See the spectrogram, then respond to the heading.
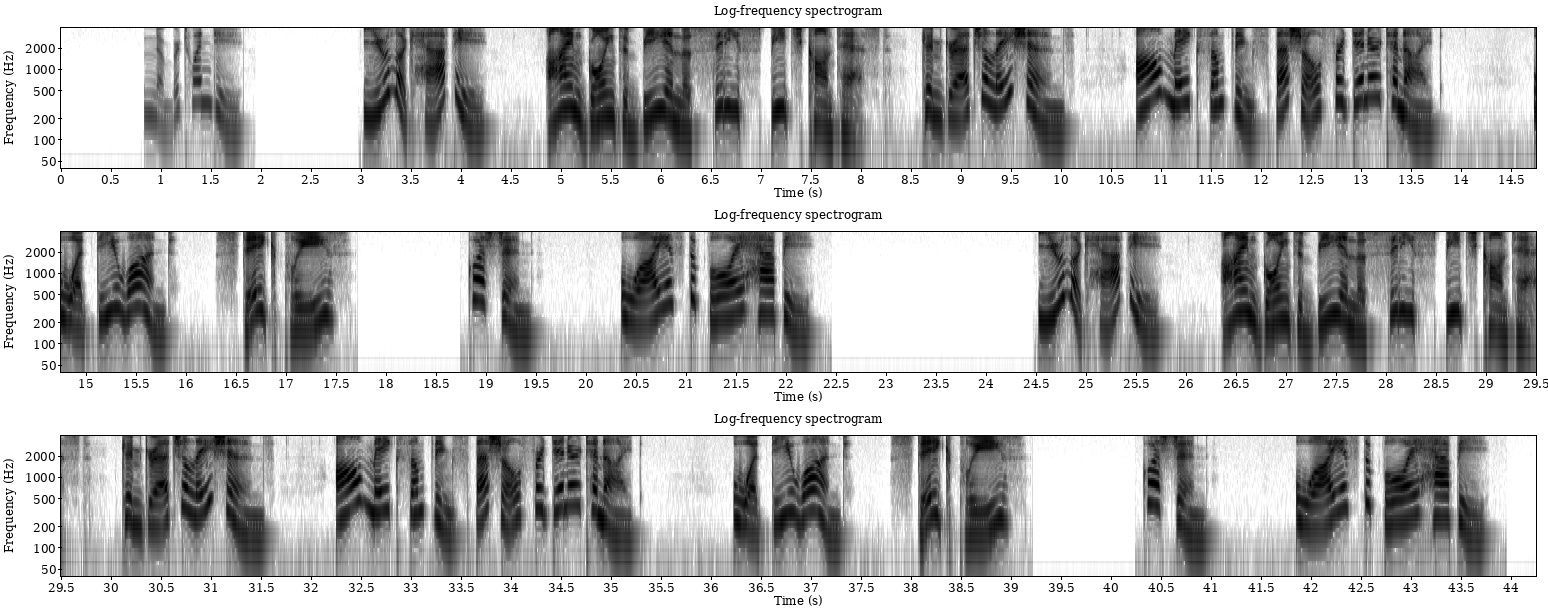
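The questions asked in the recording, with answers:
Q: Why is the boy happy?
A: He will be in the city speech contest.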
